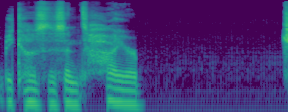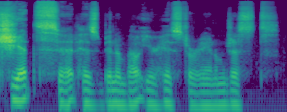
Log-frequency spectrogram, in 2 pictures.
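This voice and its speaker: A man playing an insecure, lovesick thief boyfriend in a romantic audio role-play, speaking haltingly and tenderly. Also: lowish voice, steady tone, bright, forceful tone, dry recording. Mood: troubled, tender. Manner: hesitant, halting, sighing delivery.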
